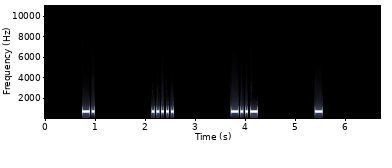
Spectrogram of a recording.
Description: Morse code, heard as a keyed tone, about 25 wpm, spaced as for 7 wpm, 700 Hz. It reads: N5XT
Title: USA Call Signs - 8x Character Spacing - 25wpm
